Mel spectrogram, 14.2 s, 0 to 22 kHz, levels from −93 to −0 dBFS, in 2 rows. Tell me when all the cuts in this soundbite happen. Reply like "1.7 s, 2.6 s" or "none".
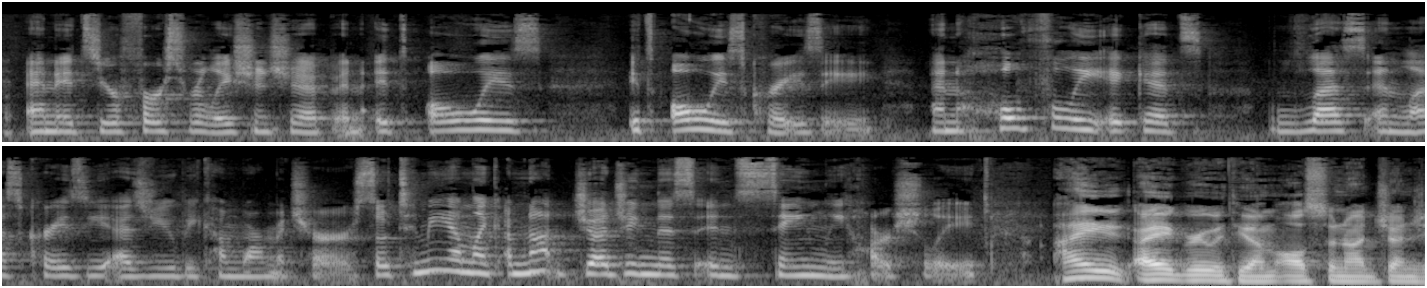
none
